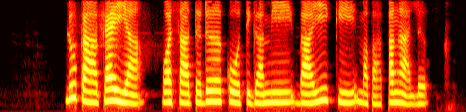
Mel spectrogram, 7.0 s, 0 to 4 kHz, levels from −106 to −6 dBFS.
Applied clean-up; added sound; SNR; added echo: neural separator model SepFormer DNS4.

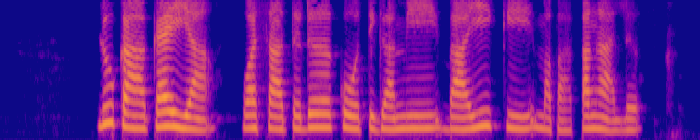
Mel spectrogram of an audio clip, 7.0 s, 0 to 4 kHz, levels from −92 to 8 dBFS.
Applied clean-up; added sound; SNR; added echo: none; none; none; none.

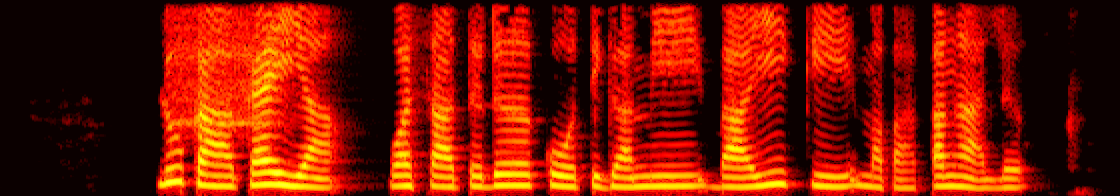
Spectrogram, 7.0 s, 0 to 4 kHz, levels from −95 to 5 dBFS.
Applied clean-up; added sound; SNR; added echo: classical method log-MMSE.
